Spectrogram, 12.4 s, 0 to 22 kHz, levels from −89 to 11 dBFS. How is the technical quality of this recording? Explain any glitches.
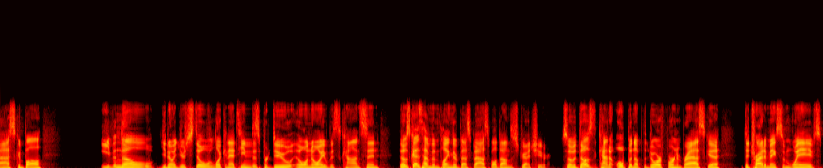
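The recording has two short dropouts in the speech. Burst of packet loss at 2.07 to 2.21 s, just before "you know you're", and again at 3.69 to 3.81 s, after "looking at". In each, about 80 ms of audio never arrived, so the receiver stretched the last sound across the gap while fading it, leaving a brief buzz or hiss before the speech resumes with that stretch missing.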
